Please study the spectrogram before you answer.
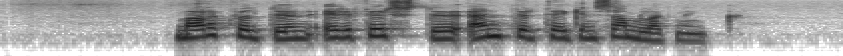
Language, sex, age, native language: Icelandic, female, 40-49, Icelandic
